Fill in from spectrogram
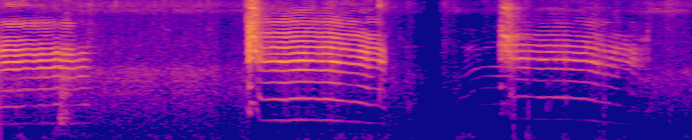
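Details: Brahminy kite recorded at Kasavanahalli lake in Bangalore, India, calling three times in quick succession. Each call is a nasal, quavering mew lasting about a second, dropping slightly in pitch, with short pauses between.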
